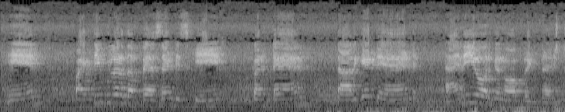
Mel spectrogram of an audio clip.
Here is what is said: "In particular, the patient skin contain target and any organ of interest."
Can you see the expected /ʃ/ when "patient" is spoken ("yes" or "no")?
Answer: no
